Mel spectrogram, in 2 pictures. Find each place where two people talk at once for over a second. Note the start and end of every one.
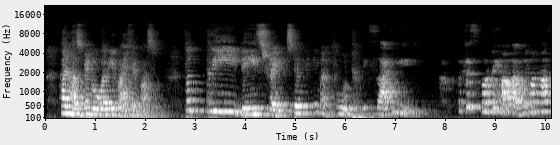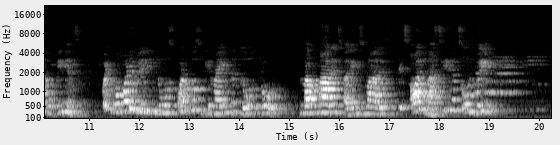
none

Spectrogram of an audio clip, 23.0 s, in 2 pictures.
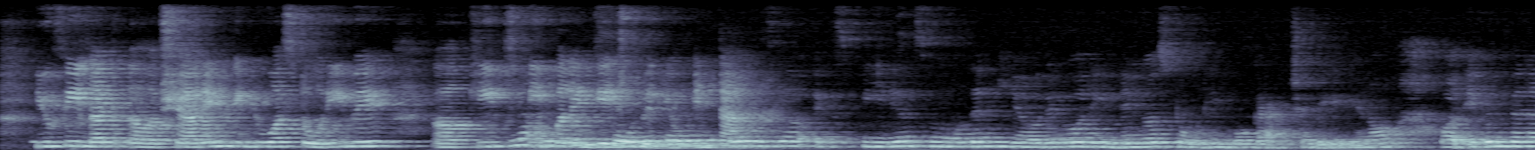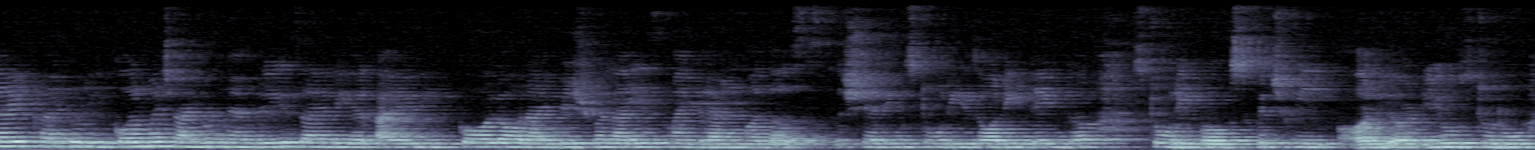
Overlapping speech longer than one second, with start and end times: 4.0-5.6

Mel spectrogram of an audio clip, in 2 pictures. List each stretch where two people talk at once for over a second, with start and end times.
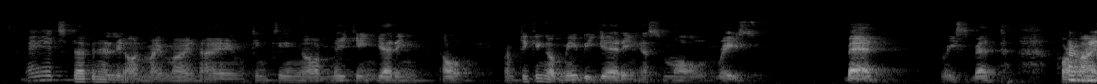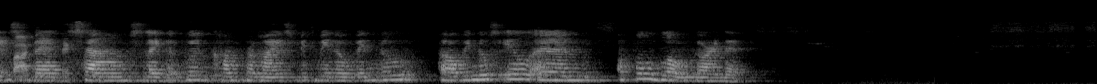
10.7-12.1

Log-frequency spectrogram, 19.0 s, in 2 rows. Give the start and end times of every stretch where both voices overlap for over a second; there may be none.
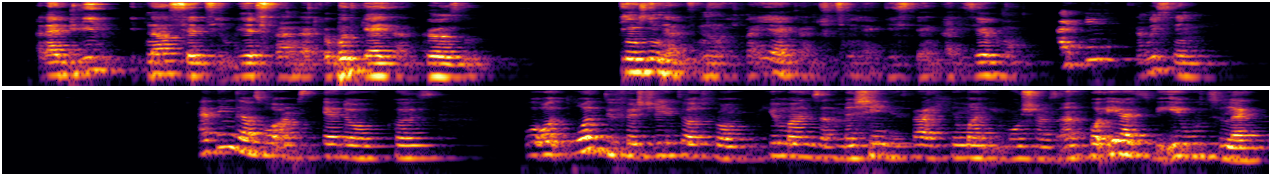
none

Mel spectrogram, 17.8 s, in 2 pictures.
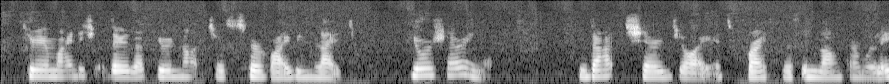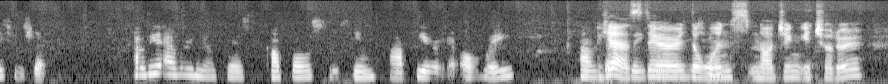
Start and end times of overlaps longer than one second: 14.8-16.1

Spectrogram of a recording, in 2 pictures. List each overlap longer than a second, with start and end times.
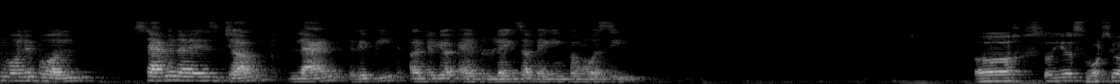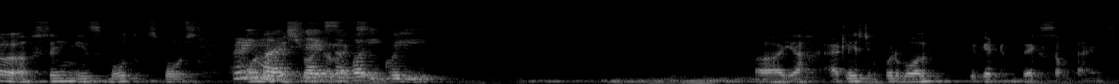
13.6-15.0

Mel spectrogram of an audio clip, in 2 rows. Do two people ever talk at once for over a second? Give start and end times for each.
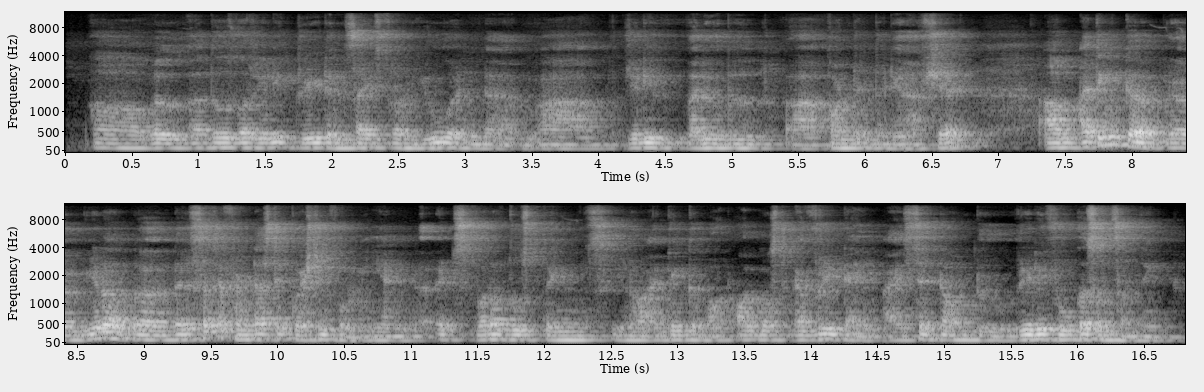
none

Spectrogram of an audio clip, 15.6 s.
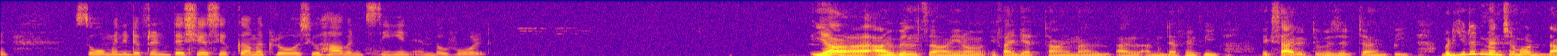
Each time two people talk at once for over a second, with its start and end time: none

